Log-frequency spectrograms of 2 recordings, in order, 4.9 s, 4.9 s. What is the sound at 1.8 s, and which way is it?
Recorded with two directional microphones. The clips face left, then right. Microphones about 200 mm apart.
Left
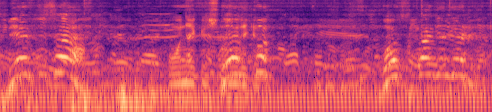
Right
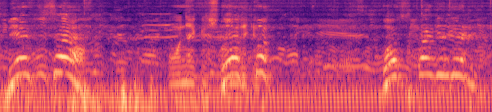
Speech, centre (ahead or behind).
